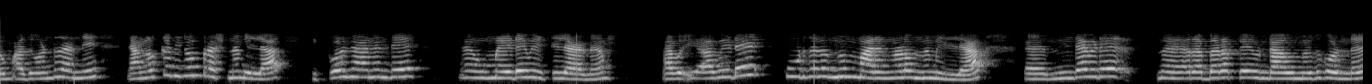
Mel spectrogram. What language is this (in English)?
Malayalam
